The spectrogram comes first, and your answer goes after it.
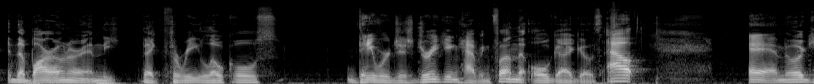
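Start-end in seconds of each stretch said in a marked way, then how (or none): none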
